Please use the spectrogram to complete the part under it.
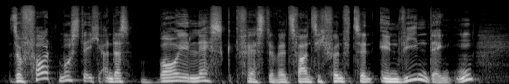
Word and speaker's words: Boylesque: Bo äh, das Boy, Boy, wie Boy und Girl. – Ja. – Und dann Lesk mit QUE hinten. – Ah, Boylesque. wie Burlesque. Okay. – Burlesque, nur okay. eben Boylesque.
